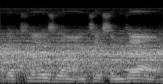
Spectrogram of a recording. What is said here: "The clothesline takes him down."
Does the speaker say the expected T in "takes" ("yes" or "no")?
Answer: yes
